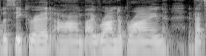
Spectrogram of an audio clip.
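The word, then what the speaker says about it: Rhonda Byrne: will read the book called the secret by Ron de Bruyn and that's how you say her name and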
